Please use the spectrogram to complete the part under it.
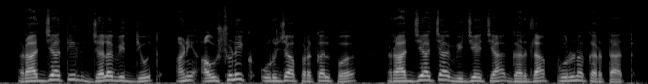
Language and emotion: Marathi, neutral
